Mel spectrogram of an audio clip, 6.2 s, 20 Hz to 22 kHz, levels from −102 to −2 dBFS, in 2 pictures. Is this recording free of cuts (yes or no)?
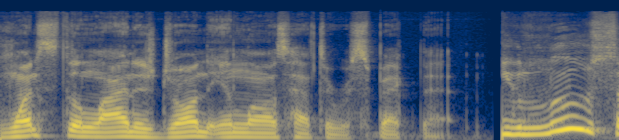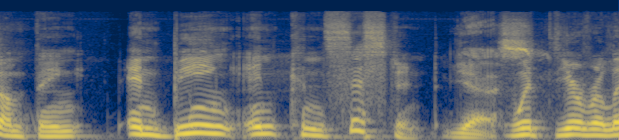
no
